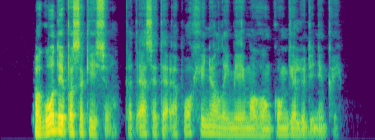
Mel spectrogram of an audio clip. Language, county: Lithuanian, Alytus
